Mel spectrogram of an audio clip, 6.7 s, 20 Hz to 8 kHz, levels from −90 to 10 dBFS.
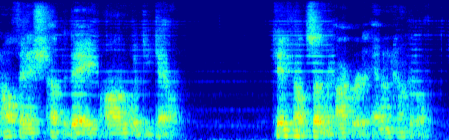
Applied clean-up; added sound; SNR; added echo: neural separator model SepFormer DNS4.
